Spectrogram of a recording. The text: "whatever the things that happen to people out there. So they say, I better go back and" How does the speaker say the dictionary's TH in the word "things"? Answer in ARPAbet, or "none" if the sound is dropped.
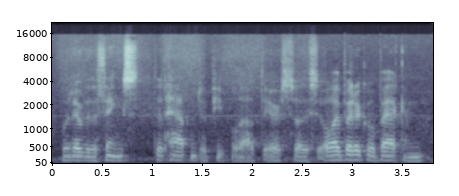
TH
